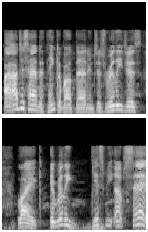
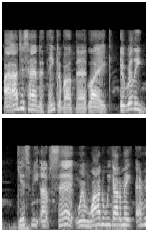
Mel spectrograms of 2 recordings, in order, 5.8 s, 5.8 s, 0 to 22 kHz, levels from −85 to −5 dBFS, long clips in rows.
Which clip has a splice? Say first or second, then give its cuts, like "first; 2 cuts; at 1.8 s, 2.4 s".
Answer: second; 1 cut; at 1.7 s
